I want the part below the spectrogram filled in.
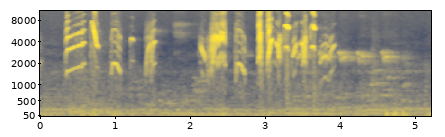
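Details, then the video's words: Ngeriwik ngeplong singing from a caged sooty-headed bulbul after three weeks of aviary care: quick rising and falling whistled chirps in clusters, a dense chattering burst, then thin steady high tones fading out. "CUCAK RAWIS NGERIWIK NGEPLONG"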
